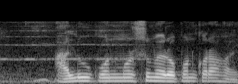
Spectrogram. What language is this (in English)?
Bangla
